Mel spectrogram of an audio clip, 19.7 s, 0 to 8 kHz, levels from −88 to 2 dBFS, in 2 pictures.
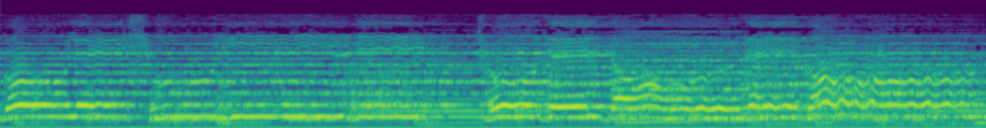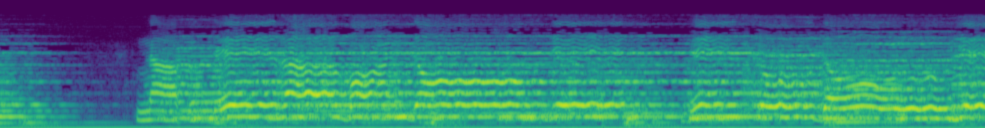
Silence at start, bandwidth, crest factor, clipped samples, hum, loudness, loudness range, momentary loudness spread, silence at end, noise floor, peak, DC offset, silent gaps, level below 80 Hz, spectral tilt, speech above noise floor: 0 s; 5.4 kHz; 10 dB; under 0.1%; none; -12 LUFS; 4 LU; 7 LU; 0 s; -43 dBFS; -2 dBFS; 2%; none; -44 dBFS; -12 dB/octave; 32 dB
